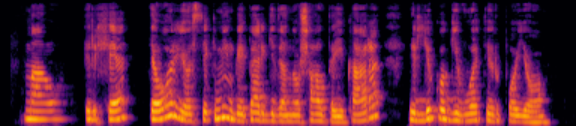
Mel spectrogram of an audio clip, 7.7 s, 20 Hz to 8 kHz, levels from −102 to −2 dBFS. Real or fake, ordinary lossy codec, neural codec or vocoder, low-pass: real; MP3, 48 kbps; none; 7.2 kHz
